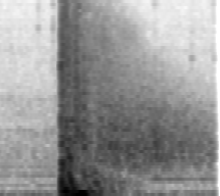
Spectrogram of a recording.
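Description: A single loud gunshot from a gun in The Outer Worlds video game, a sharp crack after brief quiet, followed by a long ringing decay that fades away over the next second.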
